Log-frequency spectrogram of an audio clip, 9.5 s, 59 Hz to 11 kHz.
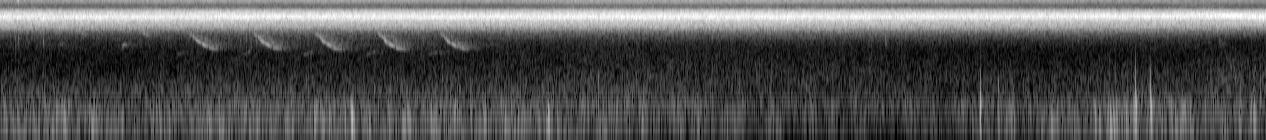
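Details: An unbroken shrill buzz from a May 20th 2034 cicada hatch. Near the start, a bird gives a short series of five downslurred notes, and faint ticks follow later.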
